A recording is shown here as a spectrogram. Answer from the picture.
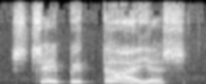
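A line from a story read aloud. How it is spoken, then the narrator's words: Exclaiming together. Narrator (Ukrainian): вигукнули водночас Нюхмумрик і мумітроль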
